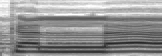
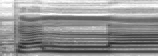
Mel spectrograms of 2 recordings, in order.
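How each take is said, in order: The two takes are said the same way.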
